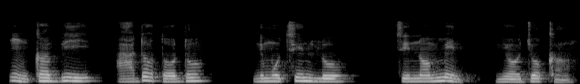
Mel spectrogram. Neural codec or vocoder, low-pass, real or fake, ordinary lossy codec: none; none; real; none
